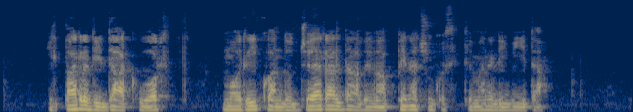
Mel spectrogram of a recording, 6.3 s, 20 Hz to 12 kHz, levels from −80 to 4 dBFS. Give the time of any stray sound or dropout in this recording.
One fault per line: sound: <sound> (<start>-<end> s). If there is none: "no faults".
no faults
